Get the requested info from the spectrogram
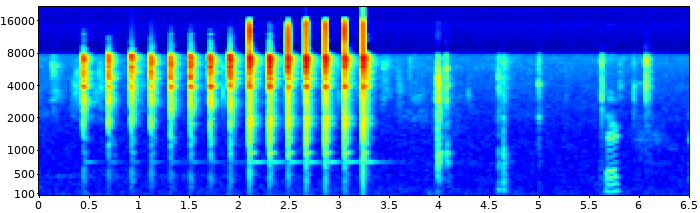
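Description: Hammer tapping a steel drift against the end of a small stationary engine's rocker-arm shaft to drive it into its bores: a quick run of about fifteen light metallic taps, about six a second, growing louder, with a faint ring under them. A couple of single clicks follow as the shaft seats.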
